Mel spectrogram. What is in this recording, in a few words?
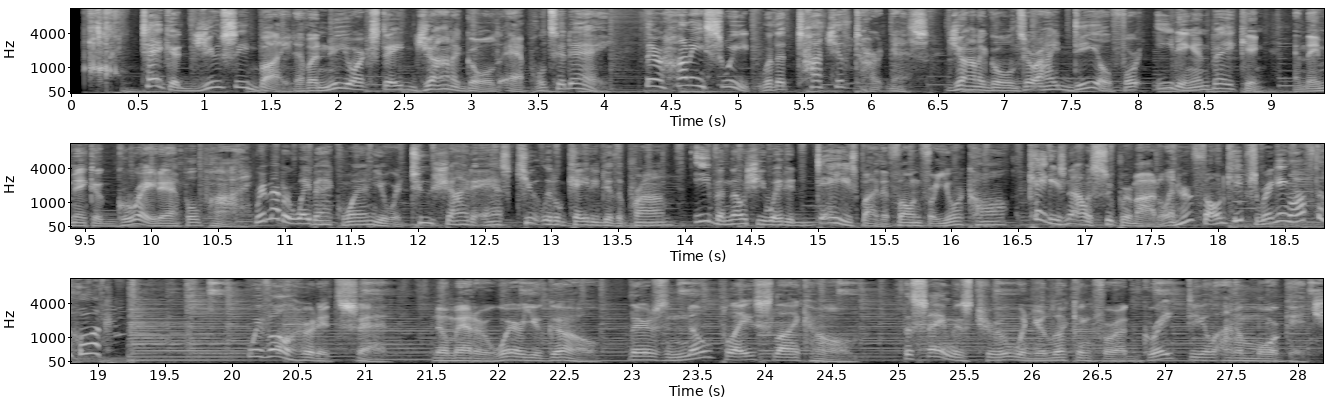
Radio TV Commercials Voice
